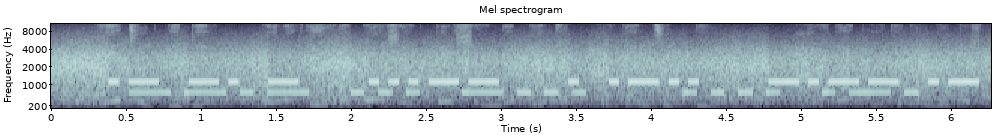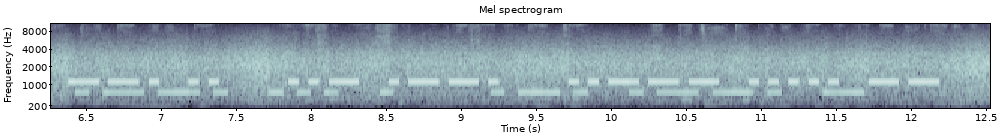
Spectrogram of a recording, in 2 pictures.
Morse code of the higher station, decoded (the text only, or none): ANT 3 EL YAGI UP 25M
